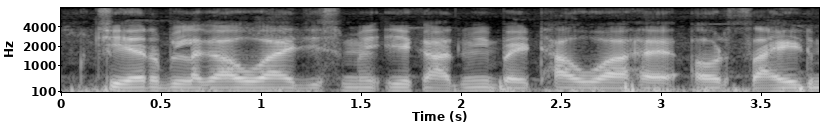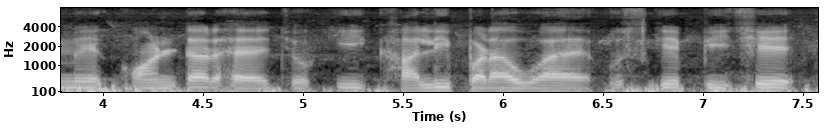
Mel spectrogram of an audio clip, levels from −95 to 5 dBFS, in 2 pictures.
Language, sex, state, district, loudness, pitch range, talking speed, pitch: Hindi, male, Bihar, Katihar, -17 LUFS, 100-115 Hz, 180 wpm, 110 Hz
